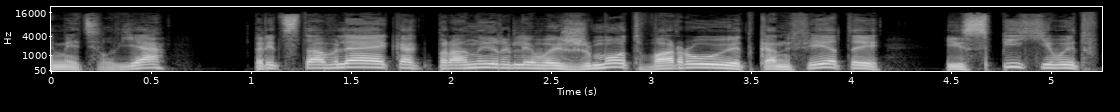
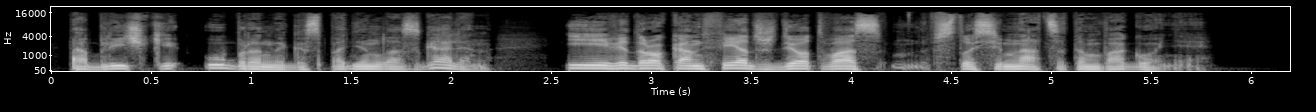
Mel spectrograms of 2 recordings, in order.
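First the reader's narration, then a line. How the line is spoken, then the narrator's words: Whispered. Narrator (Russian): проводник ... прошептал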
